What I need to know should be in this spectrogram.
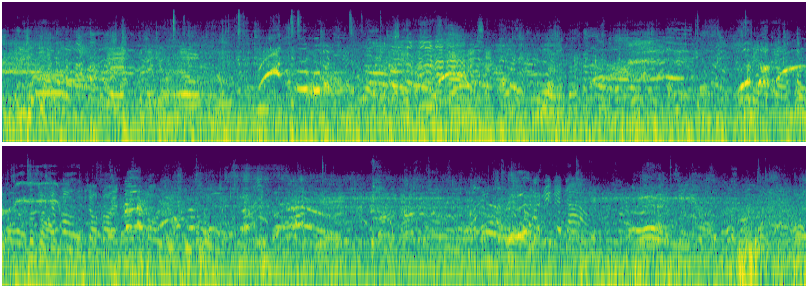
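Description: Young riders scream and shout with excitement as they swing high overhead.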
